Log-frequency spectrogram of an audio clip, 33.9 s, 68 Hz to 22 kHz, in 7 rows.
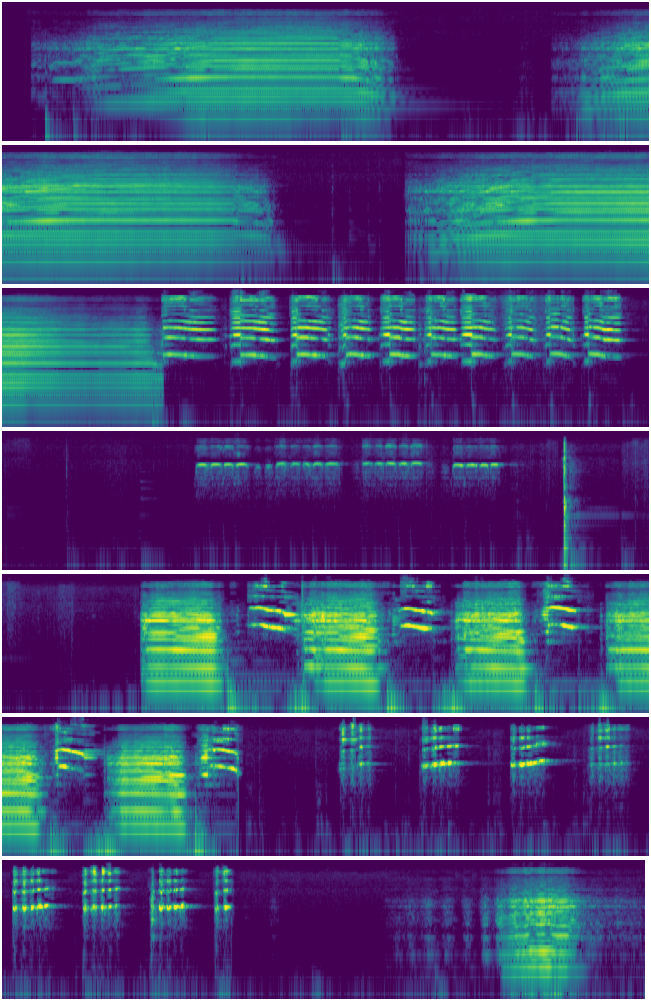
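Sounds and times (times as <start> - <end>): violin long bending notes: 0.2 - 3.5, 4.1 - 7.1, 7.9 - 13.6, 20.4 - 26.1, 32.0 - 33.9
violin high squeaky chirps: 8.7 - 14.6, 16.0 - 18.5, 20.5 - 26.1, 26.8 - 30.9, 32.1 - 33.9
violin short sliding notes: 20.5 - 26.1.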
